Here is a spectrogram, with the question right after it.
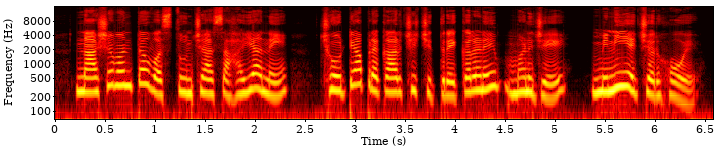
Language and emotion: Marathi, neutral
